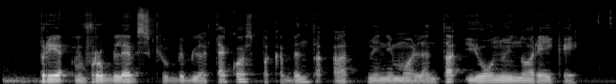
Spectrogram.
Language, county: Lithuanian, Šiauliai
